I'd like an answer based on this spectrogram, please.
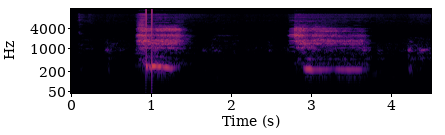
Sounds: Sniff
